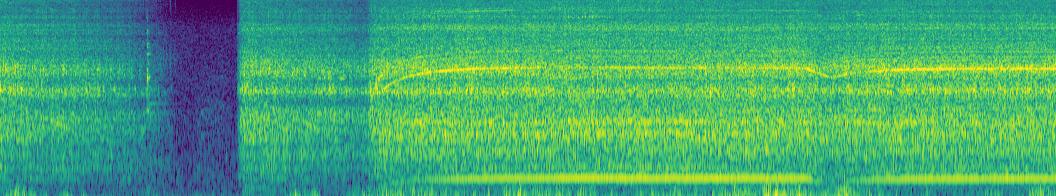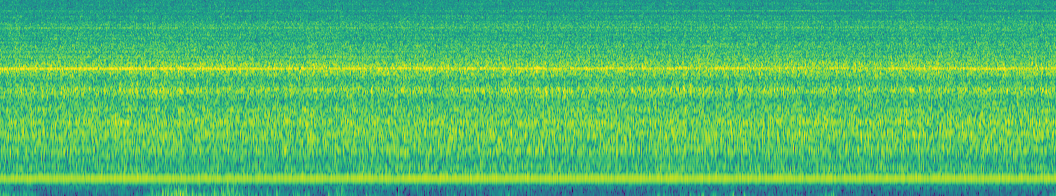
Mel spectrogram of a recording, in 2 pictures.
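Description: Corded electric drill boring a hole through a metal rod held in a vise. It runs for a moment, winds down and stops for a breath, then restarts and settles into a steady whine. About twelve seconds in, the pitch dips briefly as the bit bogs under load, then it runs on steadily.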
